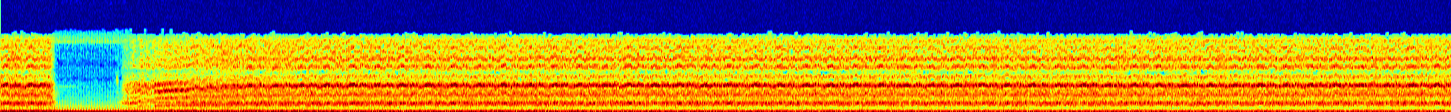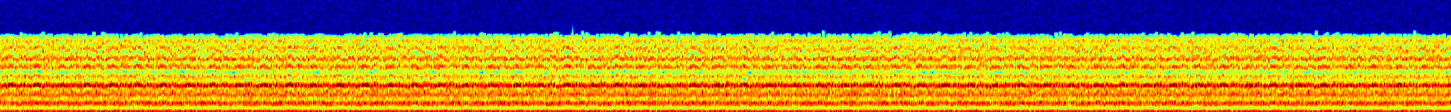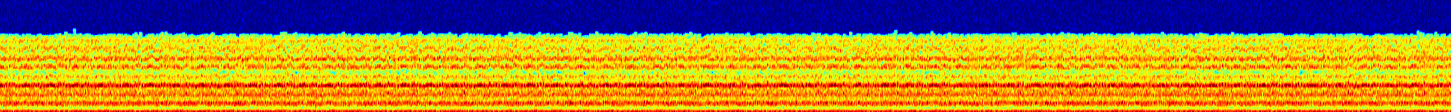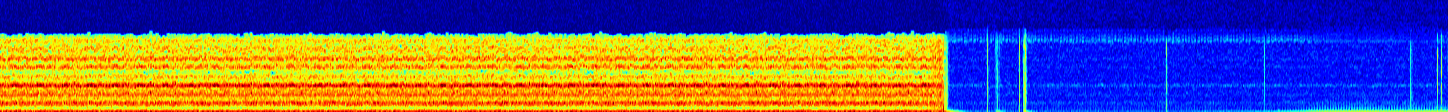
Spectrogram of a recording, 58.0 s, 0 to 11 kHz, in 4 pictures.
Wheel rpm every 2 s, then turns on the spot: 140, 230, 230, 230, 230, 230, 240, 240, 230, 230, 230, 230, 240, 230, 230, 230, 230, 230, 230, 230, 230, 240, 240, 230, 230, 230, 230, 230, 240.
none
